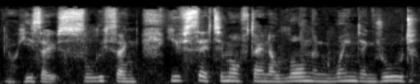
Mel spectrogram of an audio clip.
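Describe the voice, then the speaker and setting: An actress playing a playful police detective in a radio drama, talking with teasing familiarity to a colleague. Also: female voice, fairly low pitch, fairly even intonation, a little slow, darkish tone, a little hiss or hum, close to an everyday voice.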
